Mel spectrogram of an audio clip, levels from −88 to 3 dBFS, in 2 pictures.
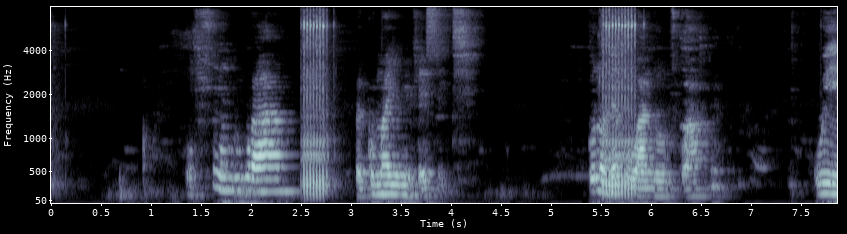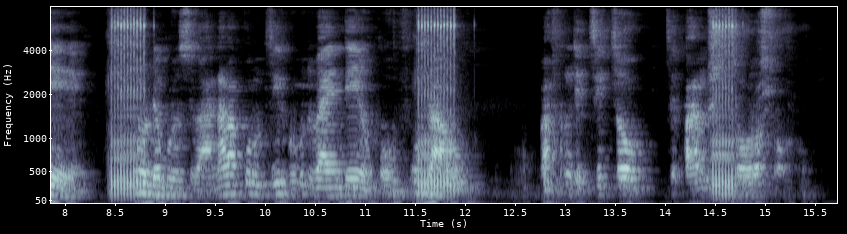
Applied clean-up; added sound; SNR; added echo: none; Tools; 5 dB; reverberation time 0.3 s.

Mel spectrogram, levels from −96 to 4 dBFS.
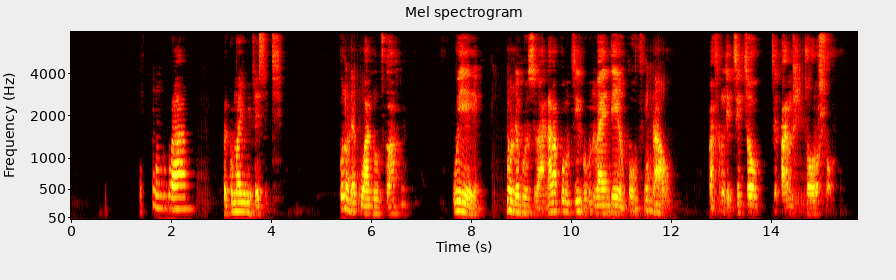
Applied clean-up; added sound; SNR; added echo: neural mask model DeepFilterNet 3.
